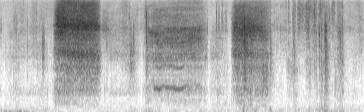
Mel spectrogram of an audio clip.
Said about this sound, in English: You mind if I ask you to blow your nose real quick?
